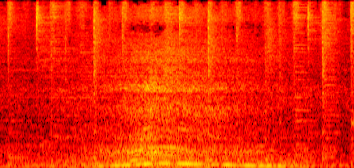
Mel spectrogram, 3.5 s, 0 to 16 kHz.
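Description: A 2010 Honda City engine with an unstable idle hums close by, its pitch sagging and rising again in a slow wavering swell over a few seconds.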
